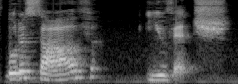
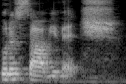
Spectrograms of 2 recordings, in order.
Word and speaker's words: Budisavljevic: But phonetically, it's Budisavljevic. So Budisavljevic.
